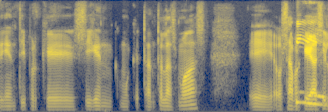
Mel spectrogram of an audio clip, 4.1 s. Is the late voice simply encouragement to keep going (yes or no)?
yes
